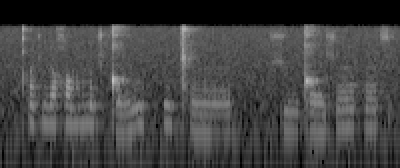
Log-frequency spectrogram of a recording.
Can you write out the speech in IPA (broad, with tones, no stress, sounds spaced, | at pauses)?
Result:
qʰ œ̃˥ ʃ n œ˥ χ ɔ˥ mː œ̃˥ ʃ ǃ ɛ̃˩ lː ʉ˥ pː ɪː˥ ǁʰ œ̃ː˩ | ʃ ʉ˩ n ǃ ɛː˩ ʃ œ̃ː˥ h œ̃˥ s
